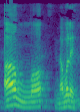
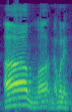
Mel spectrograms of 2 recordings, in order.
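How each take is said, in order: No difference in how they are said.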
